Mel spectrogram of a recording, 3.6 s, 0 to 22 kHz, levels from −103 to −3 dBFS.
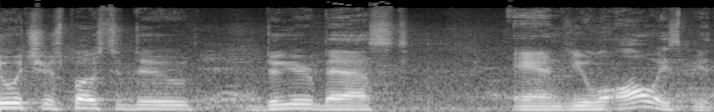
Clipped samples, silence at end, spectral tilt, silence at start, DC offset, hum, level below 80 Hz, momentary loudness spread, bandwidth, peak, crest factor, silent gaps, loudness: under 0.1%; 0 s; -7 dB/octave; 0 s; under 0.1%; none; -44 dBFS; 16 LU; 16.5 kHz; -2 dBFS; 16 dB; none; -17 LUFS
